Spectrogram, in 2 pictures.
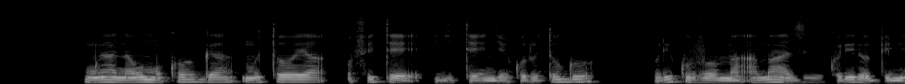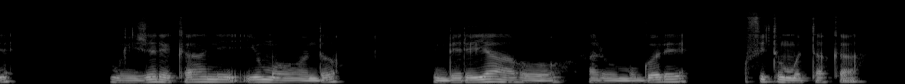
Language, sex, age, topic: Kinyarwanda, male, 25-35, health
